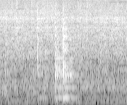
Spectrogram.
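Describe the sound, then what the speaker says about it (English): Thai coconut soup stirred in a pot, a short burst of scraping and liquid sizzle with one louder clatter of the utensil near the middle, heard alone and close. "You notice I'm stirring the entire time."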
